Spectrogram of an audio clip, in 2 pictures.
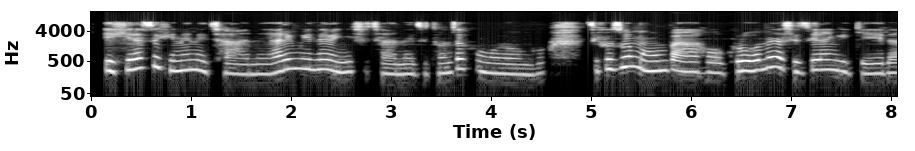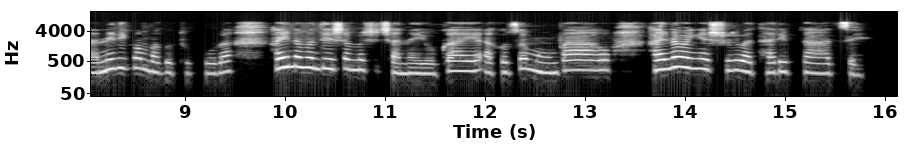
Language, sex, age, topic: Rundi, female, 25-35, education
